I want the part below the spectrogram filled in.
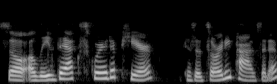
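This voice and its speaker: A woman with an American accent speaks in a plain, everyday voice at medium pitch, her intonation lively. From US Midwest, northern Michigan. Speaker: math teacher. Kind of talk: video lesson. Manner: casual, conversational.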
